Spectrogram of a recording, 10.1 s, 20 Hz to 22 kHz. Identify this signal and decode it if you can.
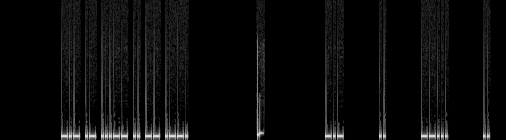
Morse code, heard as a keyed tone, about 31 wpm, spaced as for 18 wpm, 700 Hz. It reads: KA3IMP KI7I
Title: USA Call Signs - 6x Character Spacing - 30wpm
